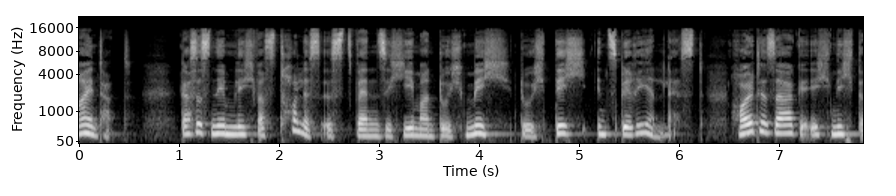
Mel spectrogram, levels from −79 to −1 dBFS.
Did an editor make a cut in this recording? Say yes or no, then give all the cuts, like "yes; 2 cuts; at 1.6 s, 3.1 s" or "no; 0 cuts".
yes; 1 cut; at 6.4 s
